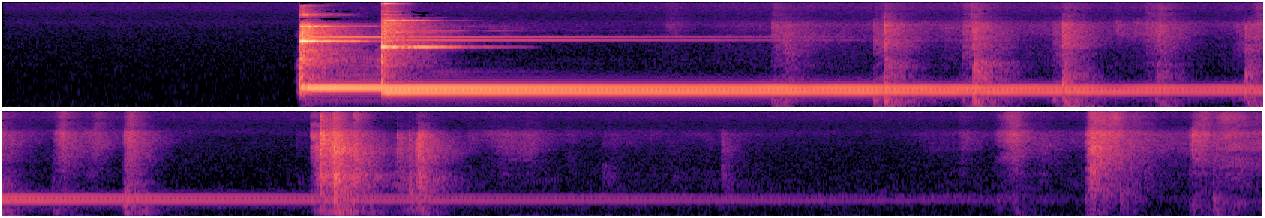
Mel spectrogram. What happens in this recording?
Someone rang the doorbell, I went to the door and opened it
